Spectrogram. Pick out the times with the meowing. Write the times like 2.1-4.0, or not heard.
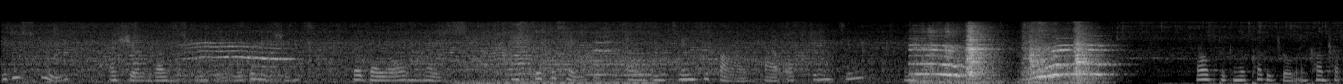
1.8-2.9, 4.5-6.5, 9.1-11.0.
